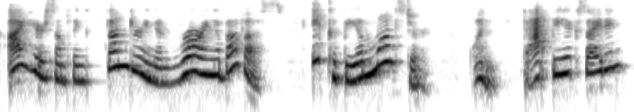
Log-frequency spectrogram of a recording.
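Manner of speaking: high, loud and thrilled; delighted shout from up ahead; excited shouting. A narrator's reading. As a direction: call back eagerly about a discovery. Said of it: "shouted Dwayne, far in the lead".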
